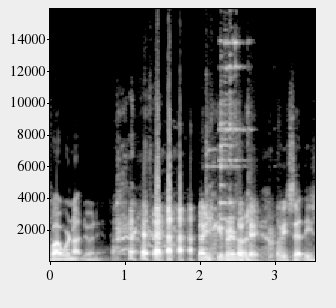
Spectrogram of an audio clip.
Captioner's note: both laughing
